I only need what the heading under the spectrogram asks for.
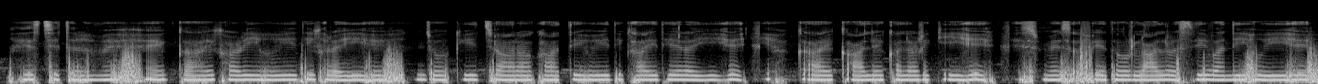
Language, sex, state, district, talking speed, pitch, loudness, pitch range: Hindi, female, Maharashtra, Nagpur, 150 wpm, 210 Hz, -16 LUFS, 205-215 Hz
